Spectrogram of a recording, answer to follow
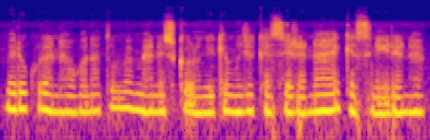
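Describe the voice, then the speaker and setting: A woman's voice: on the low side, level tone, a little fast, creaky. A woman voicing a bold, hot-tempered young woman in love who snaps in anger and then teases. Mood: hurt, angry. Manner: sharp and bold, then teasing.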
